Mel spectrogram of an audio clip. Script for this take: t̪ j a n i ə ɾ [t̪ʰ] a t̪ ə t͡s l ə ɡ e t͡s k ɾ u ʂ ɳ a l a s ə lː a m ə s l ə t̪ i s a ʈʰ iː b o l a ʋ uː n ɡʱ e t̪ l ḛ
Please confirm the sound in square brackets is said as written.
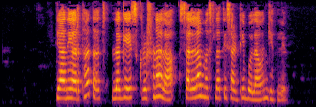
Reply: yes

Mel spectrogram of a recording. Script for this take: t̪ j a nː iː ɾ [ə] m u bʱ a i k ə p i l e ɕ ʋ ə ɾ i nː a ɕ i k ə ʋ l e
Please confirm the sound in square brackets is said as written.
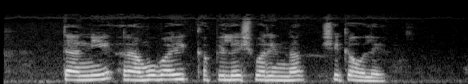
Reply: no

